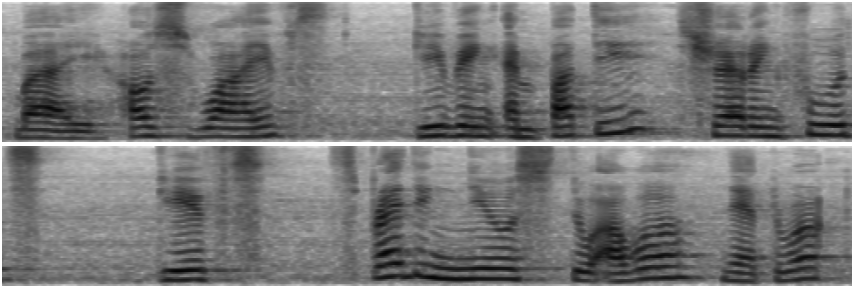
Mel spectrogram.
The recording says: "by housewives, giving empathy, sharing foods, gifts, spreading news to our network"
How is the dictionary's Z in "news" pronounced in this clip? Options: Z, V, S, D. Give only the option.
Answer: S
